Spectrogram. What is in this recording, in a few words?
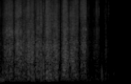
Grub Burrow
